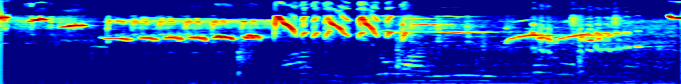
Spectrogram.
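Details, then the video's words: Brown-chested jungle flycatcher, male, delivering a long rolling song of sustained high whistles, fast buzzy rattles and looping slurred notes, run together without breaks. "KUMPULAN BURUNG SIKATAN RIMBA DADA COKLAT NGEROOLL PANJAAAANG...!!!!"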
